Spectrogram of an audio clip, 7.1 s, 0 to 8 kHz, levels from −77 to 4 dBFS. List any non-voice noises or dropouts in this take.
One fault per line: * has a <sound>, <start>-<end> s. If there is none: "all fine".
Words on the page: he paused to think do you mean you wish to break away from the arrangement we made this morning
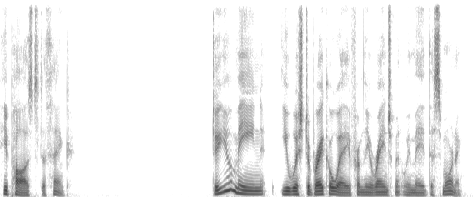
all fine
